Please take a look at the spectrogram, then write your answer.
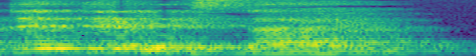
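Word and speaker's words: τετέλεσται: Por eso, esta palabra, consumado es, en griego, se pronuncia tetelestai.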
